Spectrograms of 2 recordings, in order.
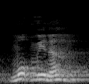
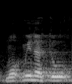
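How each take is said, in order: First: مؤمنة said with a final h sound, muminah; pausal form ending in h. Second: مؤمنة said with a clear t before the next word, muminat; voweled form with t. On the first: Teacher showing students the pausal form, final h. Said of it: "لاحظ ألفظها آخرها هاء عند التسكين". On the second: Teacher showing students the voweled form, clear t. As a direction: sound the t in مؤمنة as you run on. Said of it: "حركها مؤمنة". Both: Shown as a demonstration.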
